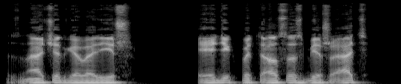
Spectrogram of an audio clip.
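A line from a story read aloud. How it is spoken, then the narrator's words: Grumbling mutter. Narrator (Russian): пробурчал Яков Матвеевич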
